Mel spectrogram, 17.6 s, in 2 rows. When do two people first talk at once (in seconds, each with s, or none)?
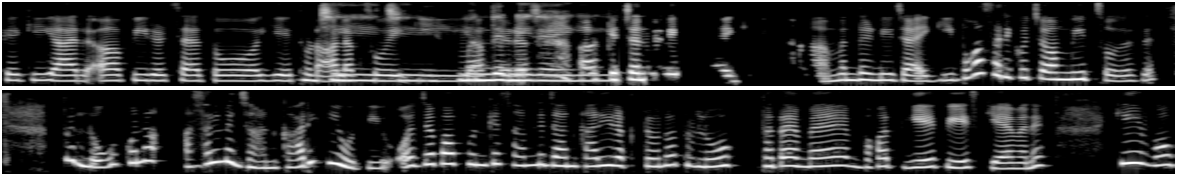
2.2 s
